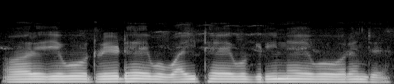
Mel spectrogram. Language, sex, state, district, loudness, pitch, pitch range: Hindi, male, Jharkhand, Deoghar, -13 LUFS, 125 Hz, 120-130 Hz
